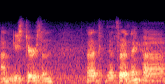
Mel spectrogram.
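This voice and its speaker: Audible room echo follows speech delivered at a moderate pace. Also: man. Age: 80s+. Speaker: elderly interviewee recalling his life. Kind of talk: oral history interview. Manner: halting.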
